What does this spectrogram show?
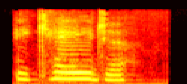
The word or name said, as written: ikeja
